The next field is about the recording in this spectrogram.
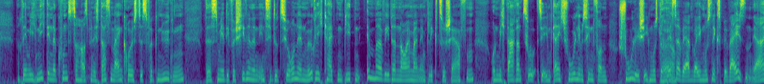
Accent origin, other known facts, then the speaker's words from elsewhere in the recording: Vienna, Austria; ich komme aus Wien. Es ist eine Kulturstadt, die einfach in jeder Phase, in jeder Ebene, die sie zu bieten hat, das immer auch mit verwoben ist.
